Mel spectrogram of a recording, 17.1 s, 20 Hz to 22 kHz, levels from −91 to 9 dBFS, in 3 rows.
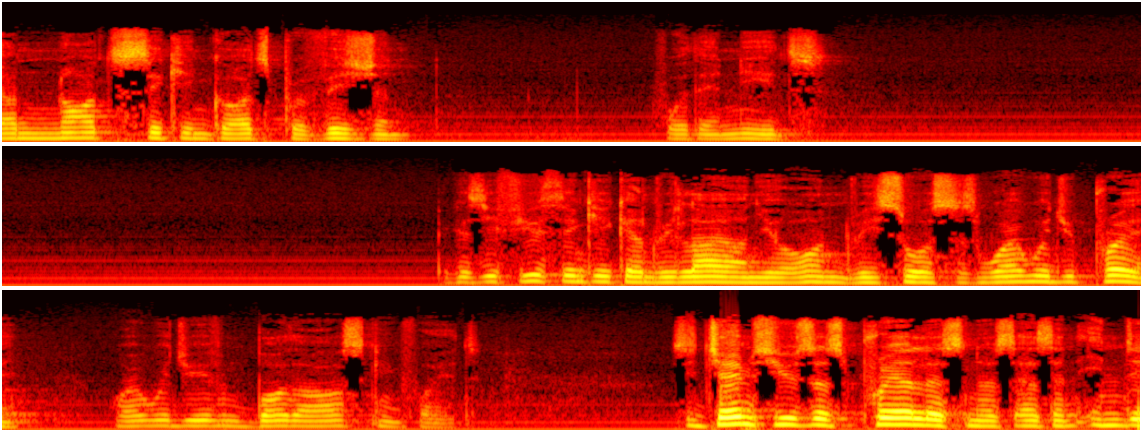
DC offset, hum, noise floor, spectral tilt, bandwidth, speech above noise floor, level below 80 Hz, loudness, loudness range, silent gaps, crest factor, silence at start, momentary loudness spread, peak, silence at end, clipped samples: under 0.1%; 50 Hz at -45 dBFS; -43 dBFS; -4.5 dB/octave; 11 kHz; 26 dB; -44 dBFS; -17 LUFS; 16 LU; none; 20 dB; 0 s; 18 LU; 0 dBFS; 0 s; under 0.1%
